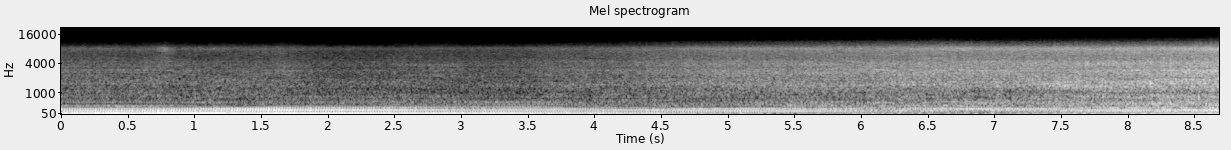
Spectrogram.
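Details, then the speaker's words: 1992 Honda Accord after the idle air control valve was removed and cleaned with carb cleaner, warming up: even, low idle rumble, somewhat high but consistent, with no hunting or surging. "there we go all right it's gonna start it's gonna be fun hi idle but at least it's consistent"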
